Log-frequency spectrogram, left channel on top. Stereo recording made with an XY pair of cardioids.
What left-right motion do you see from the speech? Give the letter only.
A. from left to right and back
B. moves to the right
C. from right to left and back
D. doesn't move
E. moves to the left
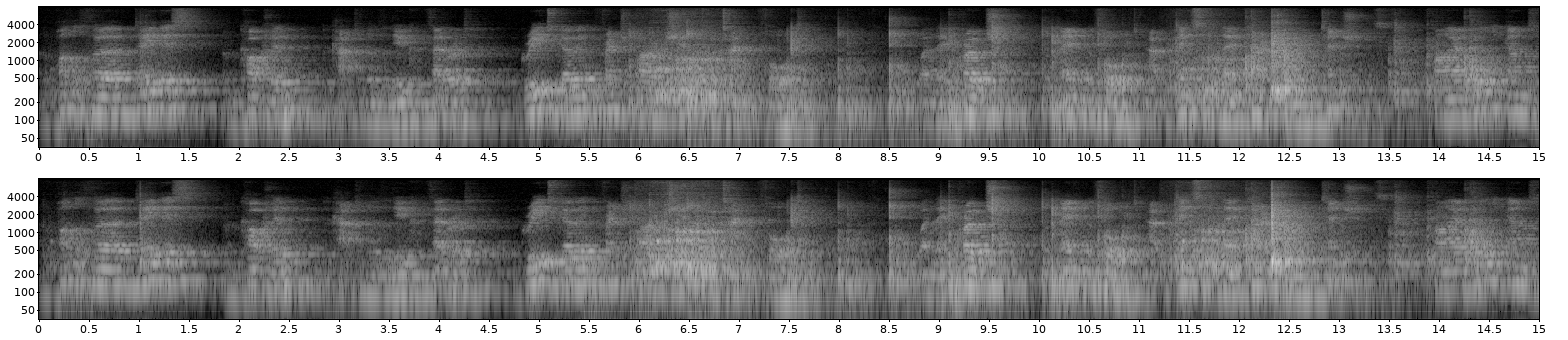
A.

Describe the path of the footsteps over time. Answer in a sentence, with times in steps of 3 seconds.
In this clip you hear the footsteps not at all from 0 s, on the left from 3 s, in the centre from 9 s and on the left from 12 s.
